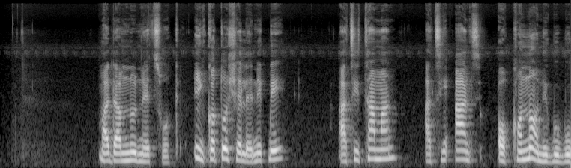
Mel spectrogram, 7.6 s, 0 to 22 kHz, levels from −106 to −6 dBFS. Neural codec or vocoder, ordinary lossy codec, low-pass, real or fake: none; none; none; real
